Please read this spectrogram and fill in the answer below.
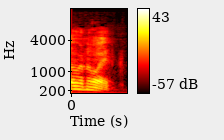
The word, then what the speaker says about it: Illinois: Do you say Illinois. – Exactly. – No S on there.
